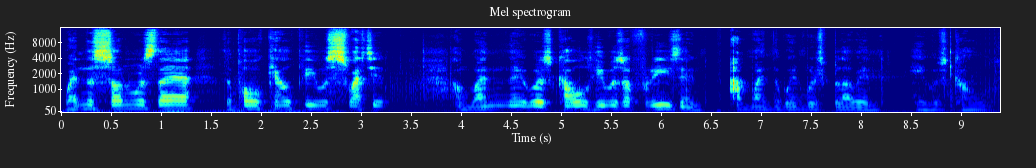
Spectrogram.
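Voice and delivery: ordinary delivery, nothing marked

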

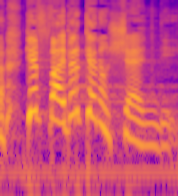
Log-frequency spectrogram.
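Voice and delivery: loud and high call up the stairs. Acted. Husband in the courtyard calling up to Enzo, loud. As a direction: shout up to the window, then ease off slowly.

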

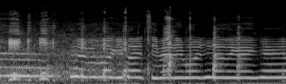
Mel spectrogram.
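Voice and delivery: very high, loud howling sob-wail; girlfriend's sobbing rant compared to Chewbacca, high howling wail. Acted. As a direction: wail it like a wookiee in tears. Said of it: "fucking Chewbacca's in the car".

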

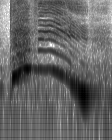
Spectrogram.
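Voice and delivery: put-on high excited child cry of Daddy; imitating the baby's happy squeal; baby calling daddy. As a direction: squeal it like a delighted toddler. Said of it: "he's like".

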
